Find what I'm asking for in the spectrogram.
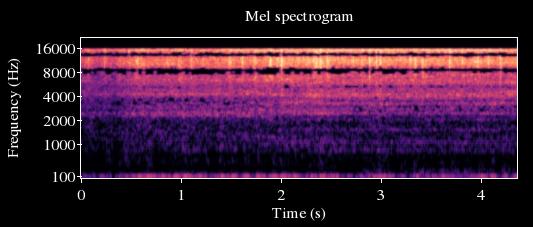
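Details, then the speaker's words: Chevy Monza V8 after complete Painless Wiring rewire, EFI: lumpy, uneven low idle with a stumbling beat, like running on only four cylinders; running rich from incorrect injector part number data in the EFI. "sounds like it's only running on four cylinders where's the temper wow [Music] that's running like crap"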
